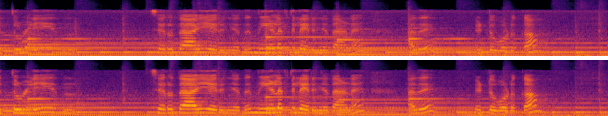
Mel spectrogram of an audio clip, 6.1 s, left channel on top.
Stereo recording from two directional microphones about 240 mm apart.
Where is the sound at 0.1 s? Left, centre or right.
Right.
